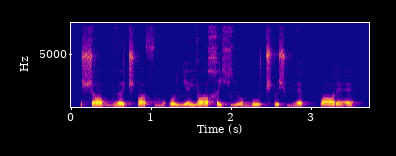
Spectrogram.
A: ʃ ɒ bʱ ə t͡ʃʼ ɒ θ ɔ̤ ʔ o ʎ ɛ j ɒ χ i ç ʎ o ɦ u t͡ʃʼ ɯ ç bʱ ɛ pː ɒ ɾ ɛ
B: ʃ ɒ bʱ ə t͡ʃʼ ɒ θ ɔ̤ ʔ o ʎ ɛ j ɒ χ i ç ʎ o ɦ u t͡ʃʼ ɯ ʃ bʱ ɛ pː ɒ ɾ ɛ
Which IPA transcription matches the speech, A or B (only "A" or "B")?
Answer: B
